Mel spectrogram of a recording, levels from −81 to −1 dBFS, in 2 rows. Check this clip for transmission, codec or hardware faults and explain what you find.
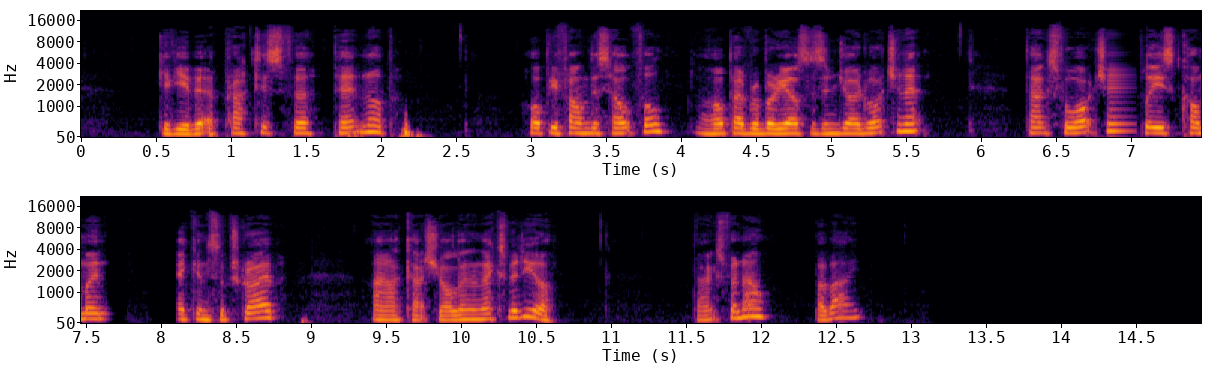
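Three transmission faults land close together between about 6.85 and 8.13 seconds. Two sound like long network dropouts and one is a burst of packet loss.

Long network dropout, 6.85–7.06 s and 7.93–8.13 s. Each gap takes out about 180 ms of audio, likely because the stream stalled. The receiver stretches the last sound into a fading buzz or hiss for roughly 170 ms. The second gap sinks to near-silence for about 150 ms before the sound picks up again further along.

Burst of packet loss, 7.63–7.78 s. Around 120 ms of packets went missing or arrived too late. The decoder filled the hole by repeating and fading the previous sound, with about 50 ms of that tail close to silent. When the audio resumes, the missing stretch is simply skipped.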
